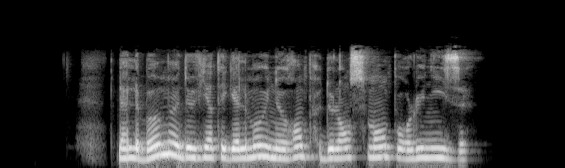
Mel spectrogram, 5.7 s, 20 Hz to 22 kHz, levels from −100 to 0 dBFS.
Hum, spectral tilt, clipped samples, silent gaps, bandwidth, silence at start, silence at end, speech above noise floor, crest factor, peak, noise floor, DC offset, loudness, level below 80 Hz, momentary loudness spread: none; -5.5 dB/octave; under 0.1%; none; 8 kHz; 1.2 s; 1 s; 39 dB; 14 dB; -2 dBFS; -53 dBFS; under 0.1%; -15 LUFS; -56 dBFS; 7 LU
